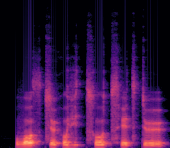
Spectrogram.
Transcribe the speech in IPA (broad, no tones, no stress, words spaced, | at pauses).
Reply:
βɔθ t͡søhovʲɛtt͡sʰo t͡sʰet͡stø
